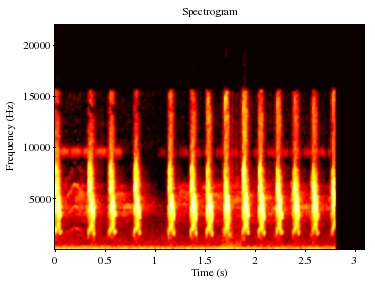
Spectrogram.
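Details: Wild prinia (prinjak lumut) song: a few spaced high chirps, then a quicker steady run of piercing notes ending abruptly in silence.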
